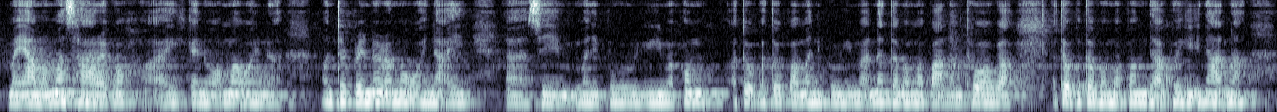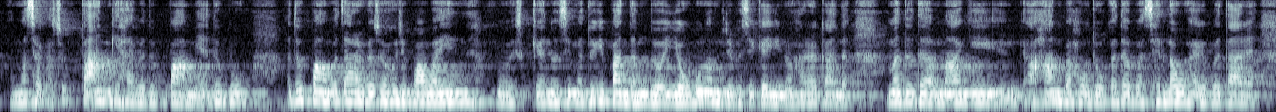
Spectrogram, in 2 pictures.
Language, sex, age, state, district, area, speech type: Manipuri, female, 45-60, Manipur, Kakching, rural, spontaneous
